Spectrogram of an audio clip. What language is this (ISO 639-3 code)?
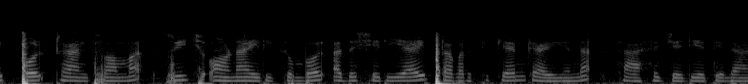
mal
